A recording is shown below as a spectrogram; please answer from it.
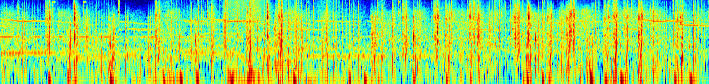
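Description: Crackling, popping bursts of fireworks in Civilization VII, a rapid irregular patter of small bangs and fizzes continuing steadily throughout.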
